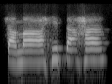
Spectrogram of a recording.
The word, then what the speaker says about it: समाहितः: So the visargam, so called the two dots, that borrows the properties of the previous syllable. So in this case, ta is short, so we will say ha also as short only. Samahitaha. That's it.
